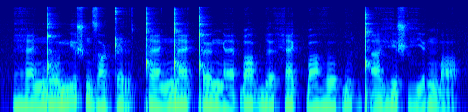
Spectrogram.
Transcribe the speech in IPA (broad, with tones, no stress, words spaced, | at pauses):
ɦæ˨ŋ͡ǃo˧mʲo˦ʃnzɒ˨ ʈə˨r ǃæ˨ŋ͡ǃæ˦ǃœ˧ ŋæ˨ɓɒ˦ɡ͡bə˧hæ˦ k͡pɒ˧ɦo˧ ɓu˦ǃʼa˨˦vʲɒ˦ʃ vʲœ˨˦ ŋ͡mɒ˨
